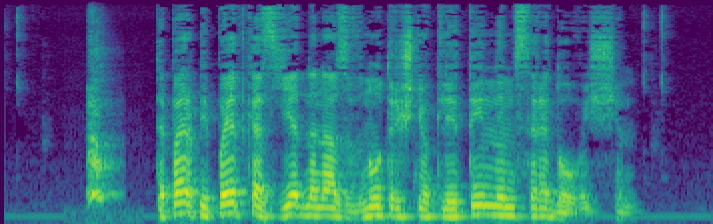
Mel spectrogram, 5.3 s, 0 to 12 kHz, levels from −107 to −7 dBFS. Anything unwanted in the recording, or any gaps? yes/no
yes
